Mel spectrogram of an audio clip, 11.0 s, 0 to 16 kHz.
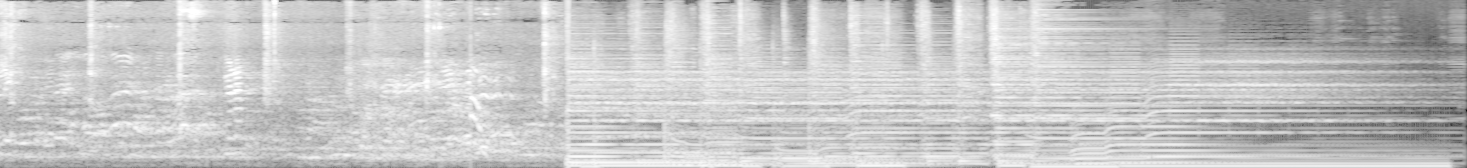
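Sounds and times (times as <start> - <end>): many people talking in a hall: 0.0 - 4.4.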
